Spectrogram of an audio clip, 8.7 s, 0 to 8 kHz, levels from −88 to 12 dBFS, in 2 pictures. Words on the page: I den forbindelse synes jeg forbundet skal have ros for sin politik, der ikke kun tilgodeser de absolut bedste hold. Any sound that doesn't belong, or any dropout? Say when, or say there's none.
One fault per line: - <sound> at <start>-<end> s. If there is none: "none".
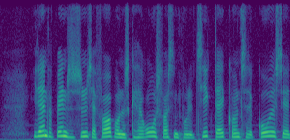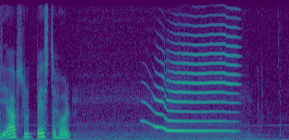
- squeak at 6.5-8.0 s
